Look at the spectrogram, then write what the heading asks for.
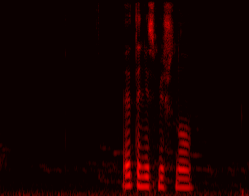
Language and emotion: Russian, neutral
